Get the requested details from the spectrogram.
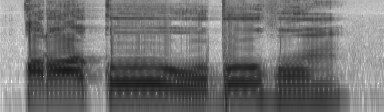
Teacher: را کو موٹا پڑھیں گے زبر کی وجہ سے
